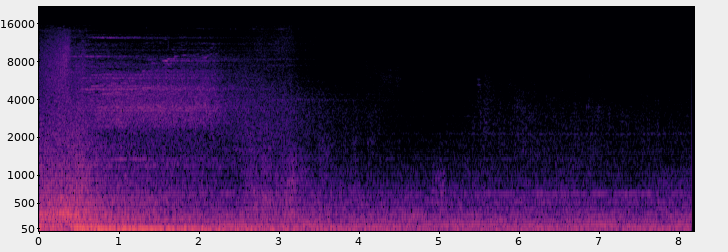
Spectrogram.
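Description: A game's victory fanfare swells and slowly fades.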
